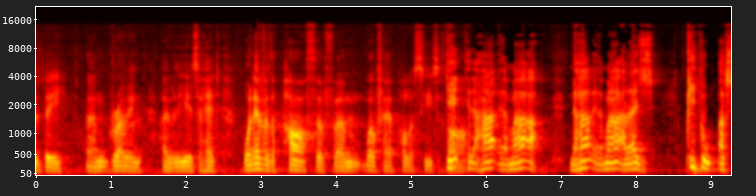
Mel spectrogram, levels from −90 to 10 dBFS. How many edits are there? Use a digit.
1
